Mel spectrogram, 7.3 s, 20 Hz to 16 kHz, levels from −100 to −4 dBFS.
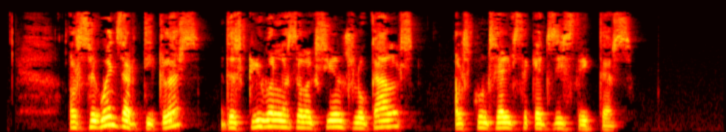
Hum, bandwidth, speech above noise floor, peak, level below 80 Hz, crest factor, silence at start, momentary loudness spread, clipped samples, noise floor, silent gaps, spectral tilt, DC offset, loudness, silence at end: none; 11.5 kHz; 57 dB; -8 dBFS; -76 dBFS; 20 dB; 0.3 s; 10 LU; under 0.1%; -83 dBFS; none; -4 dB/octave; under 0.1%; -26 LUFS; 0.95 s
